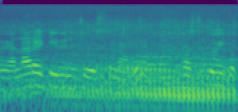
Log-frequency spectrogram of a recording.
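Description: A motorcycle engine running close by under a man's speech, a steady low throb that grows louder about a second in.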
